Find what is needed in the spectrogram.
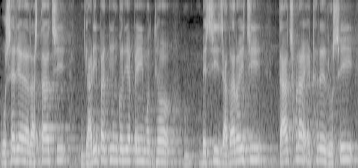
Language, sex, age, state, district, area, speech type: Odia, male, 60+, Odisha, Jajpur, rural, spontaneous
